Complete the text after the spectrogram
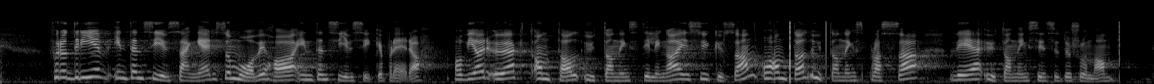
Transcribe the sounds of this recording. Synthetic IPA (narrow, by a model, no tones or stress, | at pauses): fɔɾɔd̪ɾiːʋɪnt̪ɛnsiːʋsɛŋːəɾsɔmoːʋɪɦɑːɪnt̪ɛnsiːʋsyːkəpʰɽæ̰ɪ̰ɾʔɑ̰ | ɔʋɪhɑɾøːkt̪ʰɑnt̪ʰɑlʉːt̪̚d̪ɑnːɪŋst̪ɪlːɪŋɑɪsyːkəhʉːsɑnɔɑnt̪ɑlʉːt̪̚d̪ɑnːɪŋspʰɽɑsɑʋɛːʔʉːt̪̚d̪ɑnːɪŋsɪnst̪ɪt̪ʉʂuːnɑ̰n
